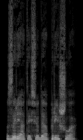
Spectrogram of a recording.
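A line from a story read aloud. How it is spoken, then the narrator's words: Growling. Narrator (Russian): прорычал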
